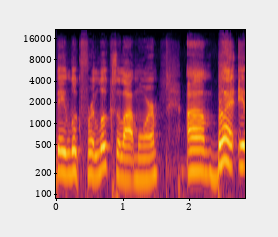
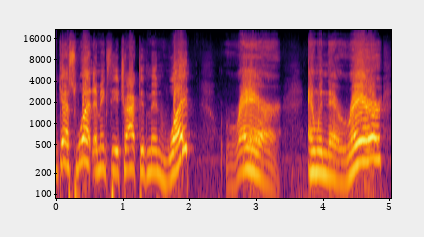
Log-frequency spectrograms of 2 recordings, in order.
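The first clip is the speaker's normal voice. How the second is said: normal talking voice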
